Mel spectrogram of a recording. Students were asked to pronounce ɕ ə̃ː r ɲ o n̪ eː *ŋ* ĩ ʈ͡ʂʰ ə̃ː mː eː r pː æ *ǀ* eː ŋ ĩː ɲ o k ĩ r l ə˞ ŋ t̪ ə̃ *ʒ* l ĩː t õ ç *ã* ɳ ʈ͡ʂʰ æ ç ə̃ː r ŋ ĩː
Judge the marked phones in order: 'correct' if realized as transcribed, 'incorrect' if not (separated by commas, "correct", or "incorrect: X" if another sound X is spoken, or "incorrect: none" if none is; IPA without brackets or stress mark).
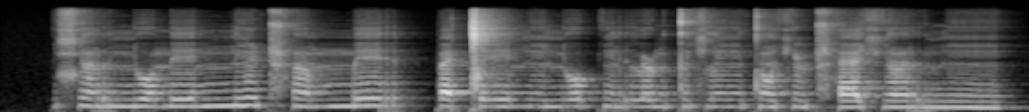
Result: incorrect: nː, correct, incorrect: ç, incorrect: ə̃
